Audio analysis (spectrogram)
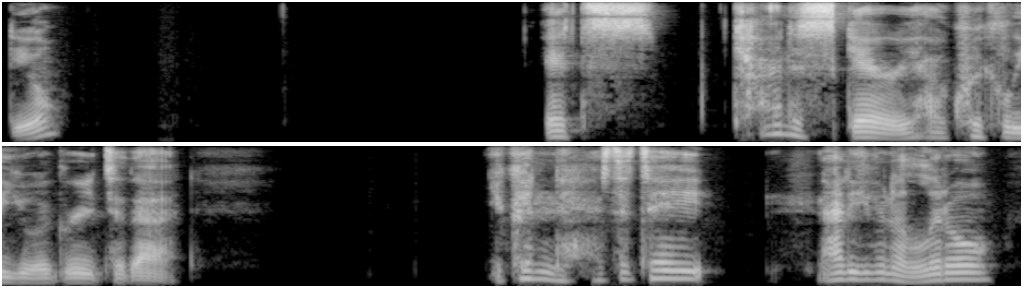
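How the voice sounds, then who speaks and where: Low-voiced teasing male tutor, acted by a man. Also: no room sound, studio quality. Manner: conversational, teasing, gently chiding. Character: teasing, slightly older male home tutor, patient but sly. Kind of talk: intimate roleplay audio drama addressed to the listener.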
